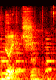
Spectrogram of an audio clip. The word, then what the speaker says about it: Deutsch: I am not Dutch. I am German. It's pronounced Deutsch.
